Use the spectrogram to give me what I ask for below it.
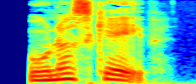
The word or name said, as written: underskab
